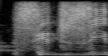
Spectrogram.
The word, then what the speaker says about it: سجزی: ہے، تو اصل لفظ ہے سجزی، نون کا نقطہ نہیں ہے، نون کا نقطہ آگے جائے گا وہ زے پہ لگے گا، وہ رے پہ لگے گا اور زے بنے گا وہ۔ تو صحیح تلفظ یہ ہے، یہ غلط العوام ہے،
